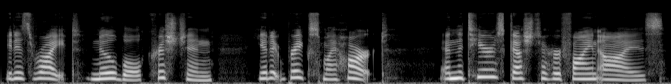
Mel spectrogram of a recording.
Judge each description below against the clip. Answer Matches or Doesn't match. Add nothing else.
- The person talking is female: Matches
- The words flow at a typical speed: Matches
